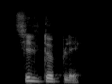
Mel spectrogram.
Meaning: post-1990 spelling of s'il te plaît
- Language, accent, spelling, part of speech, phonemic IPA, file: French, France, s'il te plait, phrase, /s‿il tə plɛ/, LL-Q150 (fra)-s'il te plait.wav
